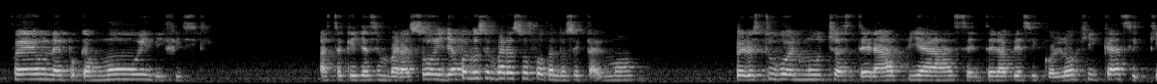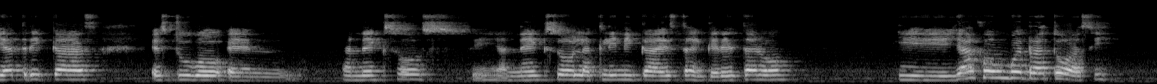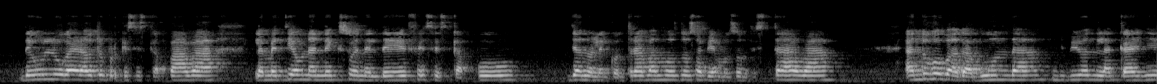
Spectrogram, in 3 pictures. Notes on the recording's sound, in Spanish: Hicimos este podcast por video llamada, por eso el sonido no es claro. Ella está en Suiza.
